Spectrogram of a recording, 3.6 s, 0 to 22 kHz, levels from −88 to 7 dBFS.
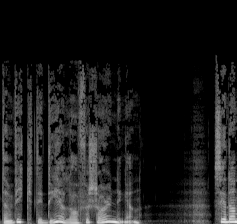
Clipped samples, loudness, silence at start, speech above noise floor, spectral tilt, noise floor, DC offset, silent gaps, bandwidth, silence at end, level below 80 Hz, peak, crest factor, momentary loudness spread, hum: under 0.1%; -17 LUFS; 0.05 s; 51 dB; -6 dB/octave; -65 dBFS; under 0.1%; none; 15 kHz; 0 s; -56 dBFS; 0 dBFS; 14 dB; 12 LU; none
